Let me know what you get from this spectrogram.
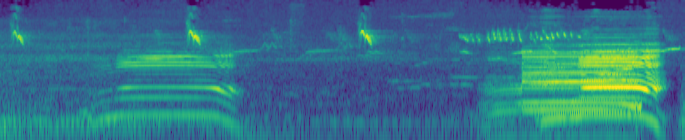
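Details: Tame cattle grazing on a vast open pasture; two long, low, richly harmonic moos, the second louder and longer, with brief bird chirps in the gap between them.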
